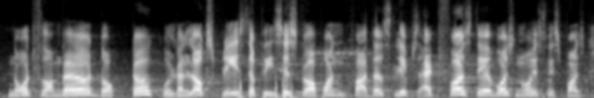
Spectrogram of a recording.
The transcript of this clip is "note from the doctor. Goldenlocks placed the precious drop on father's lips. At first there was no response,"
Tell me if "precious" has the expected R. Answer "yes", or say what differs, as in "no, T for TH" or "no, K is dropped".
no, R is dropped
